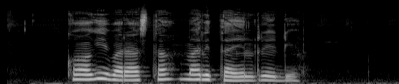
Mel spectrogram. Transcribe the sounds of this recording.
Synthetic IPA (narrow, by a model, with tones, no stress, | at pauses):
kɔ˦ɣɪ˦βa˨ɾasta˦ma˦ɾit̪a˨i˨nredio˨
